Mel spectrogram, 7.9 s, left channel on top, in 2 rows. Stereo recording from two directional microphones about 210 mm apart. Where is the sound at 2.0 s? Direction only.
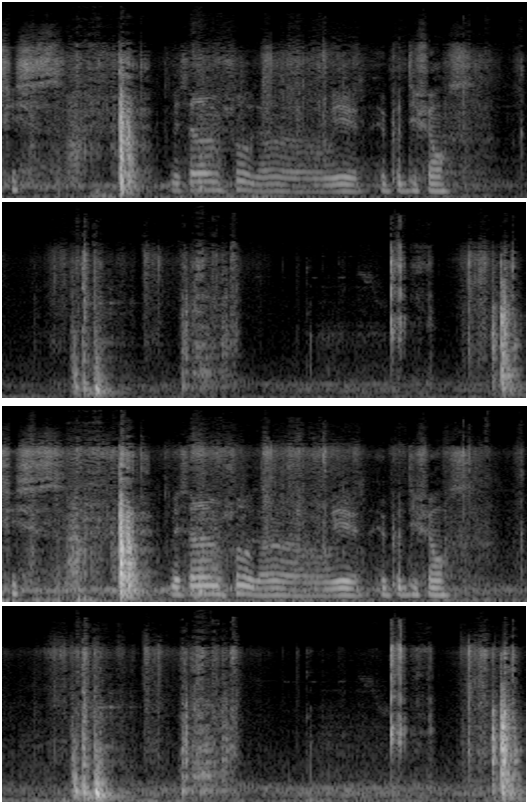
40° left (ahead or behind).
